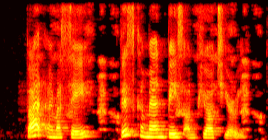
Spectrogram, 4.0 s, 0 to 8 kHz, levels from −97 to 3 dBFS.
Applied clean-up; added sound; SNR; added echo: classical method Wiener filter.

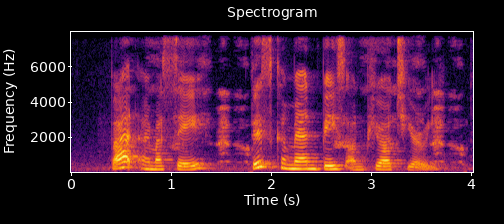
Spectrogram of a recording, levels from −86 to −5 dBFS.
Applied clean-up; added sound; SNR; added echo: none; Breathing; 17 dB; none.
